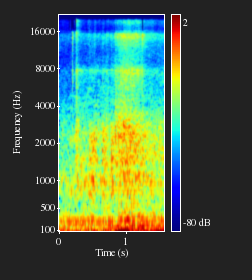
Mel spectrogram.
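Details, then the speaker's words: 2016 Nissan Altima with no-crank, no-start after the aftermarket tracker was removed from the starter wiring: short crank catches almost at once and settles into a steady idle. The tracker was the cause. "जी तो friends अल्हम्दुलिल्लाह हमारी गाड़ी start हो गई है। ठीक है तो इसी ट्रैकर का ही मसला था क्योंकि पहले गाड़ी क्रैंक वगैरह नहीं कर रही ठीक है?"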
